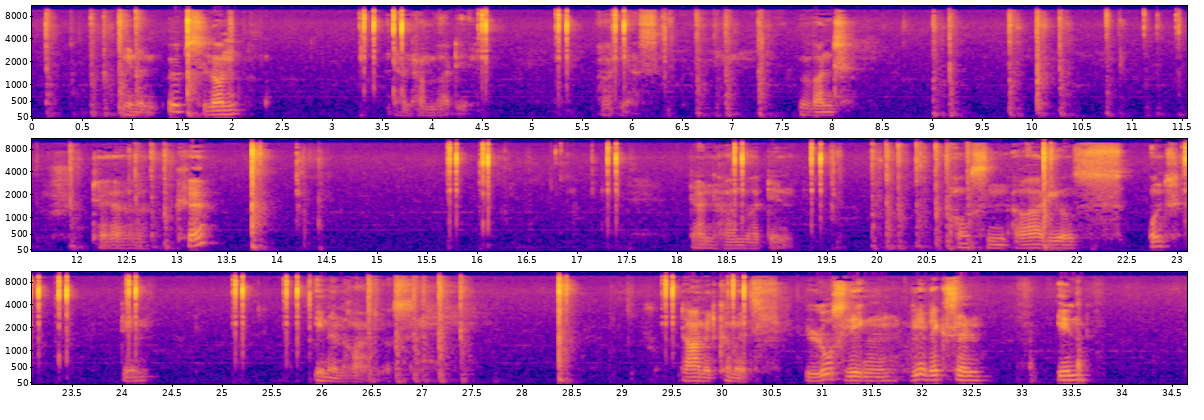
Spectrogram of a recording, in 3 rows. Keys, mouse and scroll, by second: 0.0-1.4 typing, 1.4 Return, 3.3 click, 3.6 right click, 4.4 drag, 5.2 click, 5.8 click, 6.3-7.7 typing, 8.7-13.3 typing, 13.7 Return, 15.7 click, 16.0 right click, 17.3 click, 18.5 drag, 19.3 click, 19.6-21.3 typing, 21.6 Return, 23.0 click, 23.4 right click, 24.0 click, 25.1 click, 25.6 click, 26.1-27.8 typing, 28.3 Return, 29.4 click, 30.1 click.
